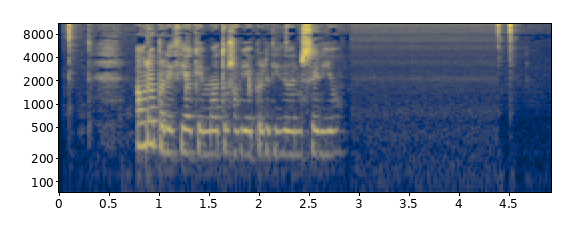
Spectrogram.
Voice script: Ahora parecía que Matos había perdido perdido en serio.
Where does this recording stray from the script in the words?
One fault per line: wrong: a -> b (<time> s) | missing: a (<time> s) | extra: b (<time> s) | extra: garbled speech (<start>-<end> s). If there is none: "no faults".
missing: perdido (2.3 s)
